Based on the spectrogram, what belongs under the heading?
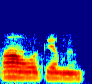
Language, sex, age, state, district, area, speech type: Tamil, female, 18-30, Tamil Nadu, Chennai, urban, conversation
